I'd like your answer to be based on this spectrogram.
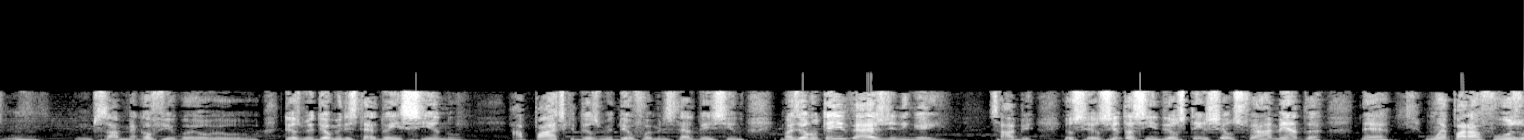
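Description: A man's voice: on the high side, gravelly, fairly bright tone. A man with a Brazilian Portuguese accent, a pastor giving a folksy, preachy testimony in a radio interview. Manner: folksy, preachy, addresses listener as "rapaz". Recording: dull radio broadcast, faint music.

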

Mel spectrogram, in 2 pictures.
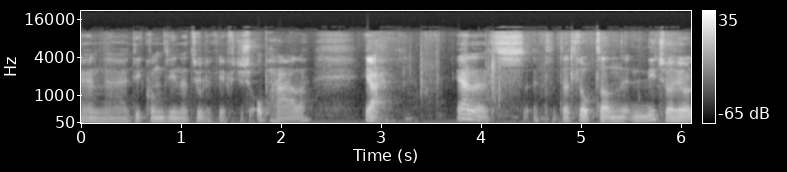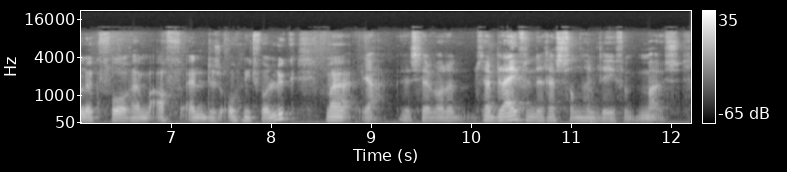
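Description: Co-host, male, casual book talk from a living room, halting delivery. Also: lowish voice, fairly even intonation, a little hiss or hum. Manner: hesitant, many fillers. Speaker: podcast co-host. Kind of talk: casual book discussion and reading aloud.

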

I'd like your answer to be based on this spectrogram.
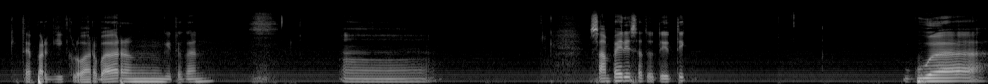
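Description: A man's voice: mid-range voice, vocal fry, slight background noise, rough recording. A young man casually telling a personal story in a chatty, slangy, self-mocking way. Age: young adult.

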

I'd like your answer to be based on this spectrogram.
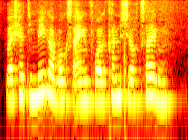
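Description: Excitable young woman gaming host, high-pitched. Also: a little hiss or hum. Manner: excitable, slangy, quick banter with gasps. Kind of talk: casual gaming commentary.

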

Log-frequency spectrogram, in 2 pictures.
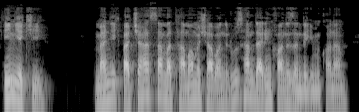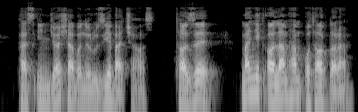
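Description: A man voicing a cheeky, quick-witted little girl who talks playfully, in a dull lo-fi recording. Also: on the low side, close to an everyday voice.

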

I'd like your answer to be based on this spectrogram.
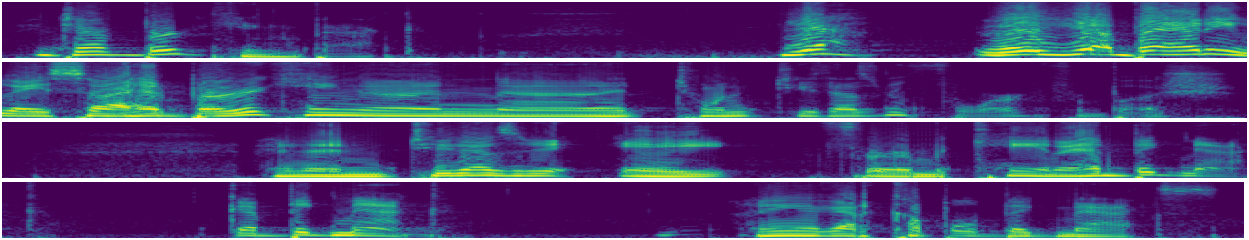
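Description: An American man in his thirties with a standard American accent and a mid-pitched voice. He chats casually as a podcast co-host, acting out reactions as he tells a story. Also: big pitch swings, moderate pace, a little mellow, poor audio. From United States. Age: 30s.

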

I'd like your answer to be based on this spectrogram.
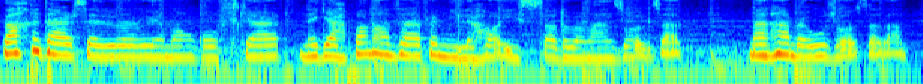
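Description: A woman narrates an audiobook in a measured reading voice, slightly high for a woman. Clear music plays underneath her throughout. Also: steady tone. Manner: reads all characters herself, dialogue lightly voiced. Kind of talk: scripted narration over music. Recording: music bed behind the voice.

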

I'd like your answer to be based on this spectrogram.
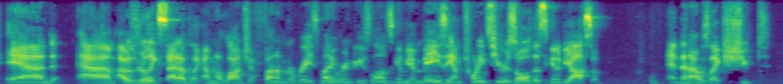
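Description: A young man in his twenties, an interview guest, telling his story with energy and enthusiasm. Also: fairly high pitch. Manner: energetic, enthusiastic, with frequent restarts.

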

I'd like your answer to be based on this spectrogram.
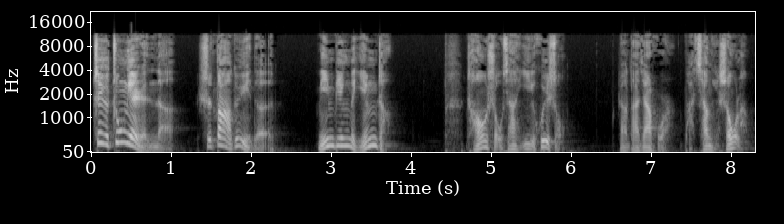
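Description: A man's voice: mid-range voice, normal speed, slightly rough. A man narrating a crime story in a dramatic storytelling style, drawing out his phrases with particles. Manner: animated, draws out phrases with 啊 and 呢 particles.

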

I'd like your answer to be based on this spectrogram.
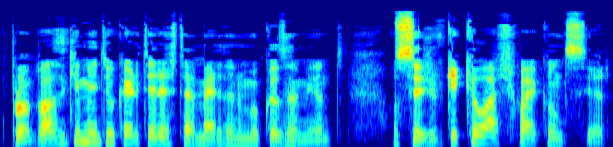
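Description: A man's voice: on the high side, expressive, rapid-fire, sharp tone. A young man with a Portuguese accent ranting in a casual solo podcast from his bedroom, swearing freely and mocking the people he quotes. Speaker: podcast host.

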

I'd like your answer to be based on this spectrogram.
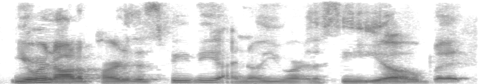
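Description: A rapid-fire, medium-pitched voice belongs to someone role-playing a singer as an interview guest. The exchange is casual, and the speaker hesitates, relies heavily on fillers, and shrugs off mistakes with a laugh.

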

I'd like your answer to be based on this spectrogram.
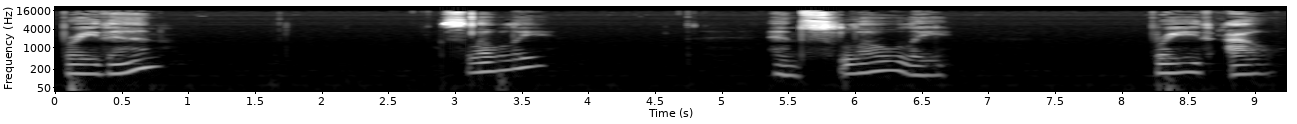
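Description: A woman leads a guided relaxation meditation at a very slow, unhurried pace, her low voice drifting often into a soft whisper. The sound is dry and close, with no room around it. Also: expressive, breathy edge, no echo.

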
